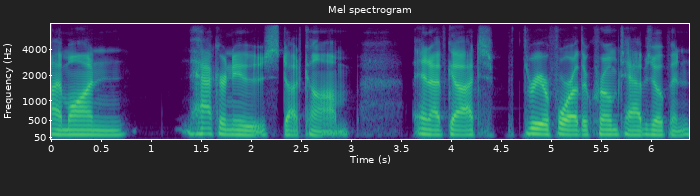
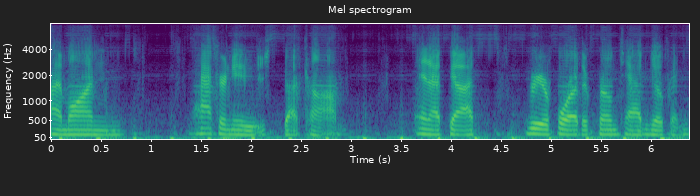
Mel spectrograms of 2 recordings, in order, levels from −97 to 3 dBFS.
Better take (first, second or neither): first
